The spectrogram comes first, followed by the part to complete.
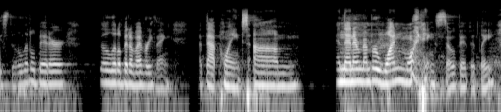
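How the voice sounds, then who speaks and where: A woman sharing a personal faith testimony in a church interview, earnest and animated, laughing often as she tells it. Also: mid-range voice. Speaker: guest sharing her testimony. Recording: long echoey reverb.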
